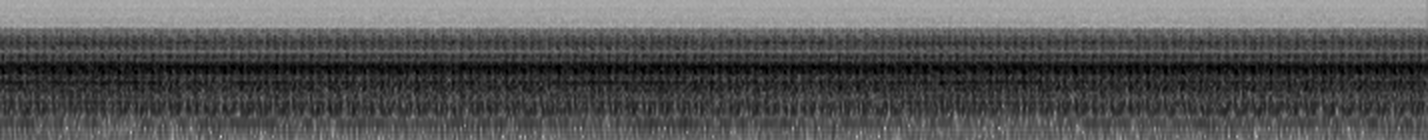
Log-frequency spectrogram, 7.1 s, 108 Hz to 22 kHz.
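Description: KTM 1190 Adventure's V-twin engine idling steadily.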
